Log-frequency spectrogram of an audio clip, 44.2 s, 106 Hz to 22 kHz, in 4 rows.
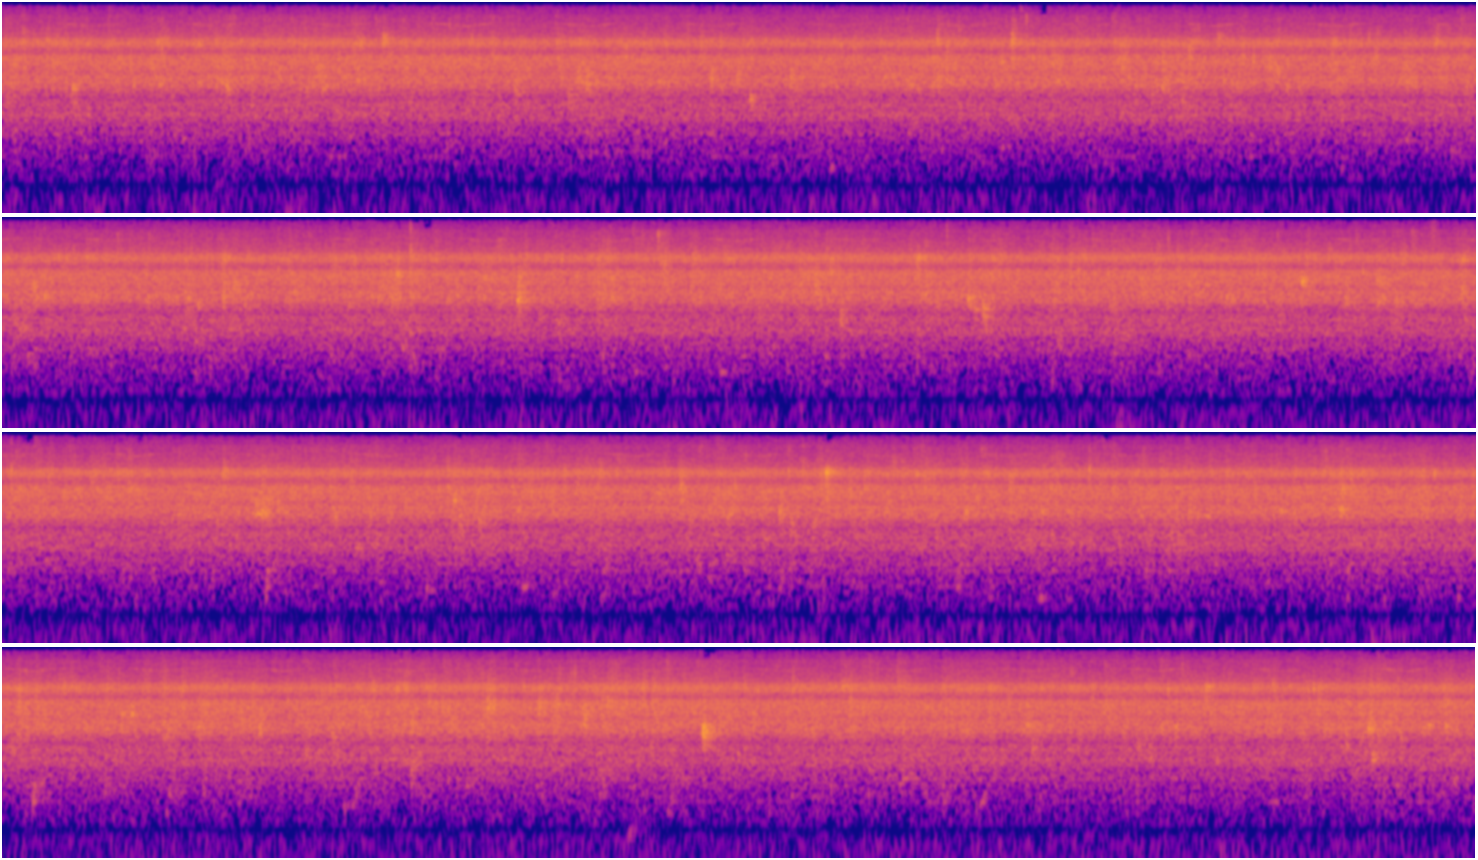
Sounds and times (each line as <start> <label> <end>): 0.0 rain at night 44.2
